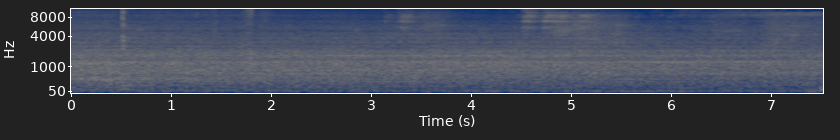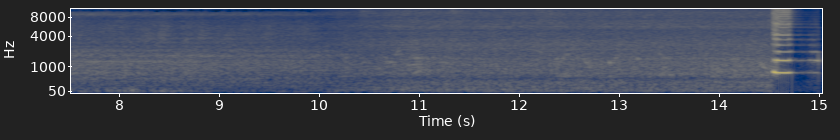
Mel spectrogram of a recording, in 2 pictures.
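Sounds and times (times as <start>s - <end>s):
electric train wheels on rail: 0.0s - 15.0s.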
